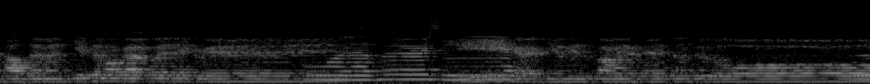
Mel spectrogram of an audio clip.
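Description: Orthodox liturgical chant: a low male voice intoning in long, held notes that step up and down in pitch, with a brief break around three seconds in.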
